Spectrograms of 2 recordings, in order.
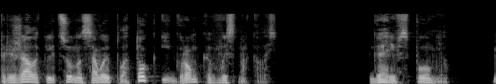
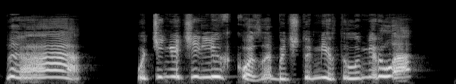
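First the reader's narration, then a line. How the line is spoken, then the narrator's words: Sobbing. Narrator (Russian): рыдала плакса Миртл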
